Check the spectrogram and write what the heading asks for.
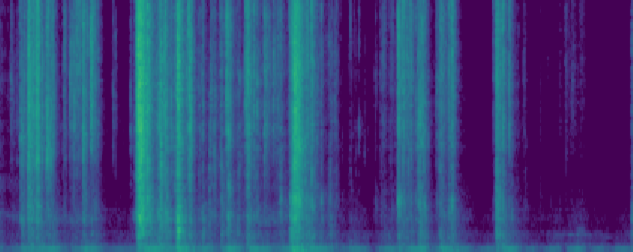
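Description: Foil Pokémon TCG booster pack wrapper being torn open and crinkled by hand: a run of irregular crackling rustles, loudest about two and four seconds in and thinning out near the end.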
